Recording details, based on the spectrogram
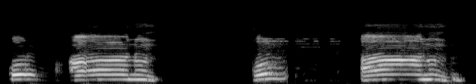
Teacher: ایک ہے قر نہیں، قر. را کو پر کرنا ہے زبان کو اوپر اٹھا کر تالو کی طرف.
